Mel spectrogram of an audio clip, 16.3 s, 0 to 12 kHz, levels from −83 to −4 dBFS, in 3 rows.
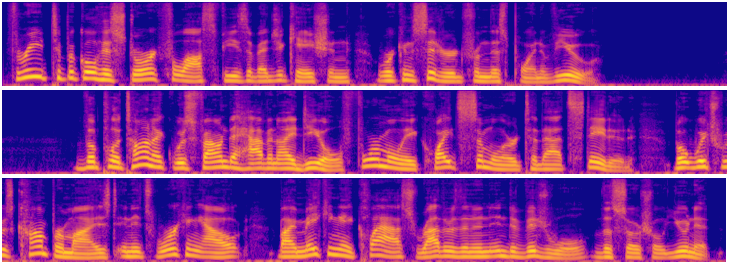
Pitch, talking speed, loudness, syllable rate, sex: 160 Hz, 170 wpm, -18 LUFS, 5.7 syllables/s, male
